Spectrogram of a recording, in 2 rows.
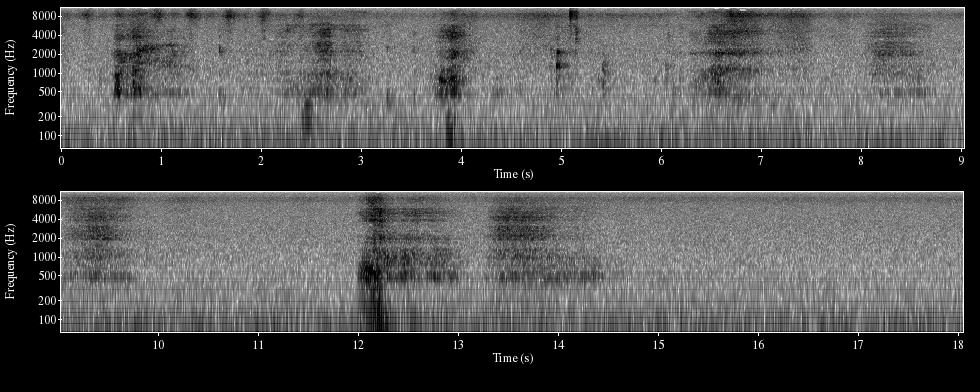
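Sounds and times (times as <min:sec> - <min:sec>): loud snort: 0:12.0 - 0:12.8.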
